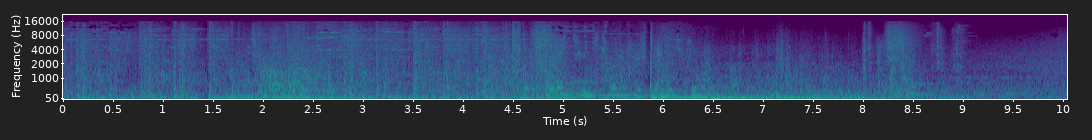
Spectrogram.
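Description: Magic blasts and sword hits crackle and thud in a fast fight.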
